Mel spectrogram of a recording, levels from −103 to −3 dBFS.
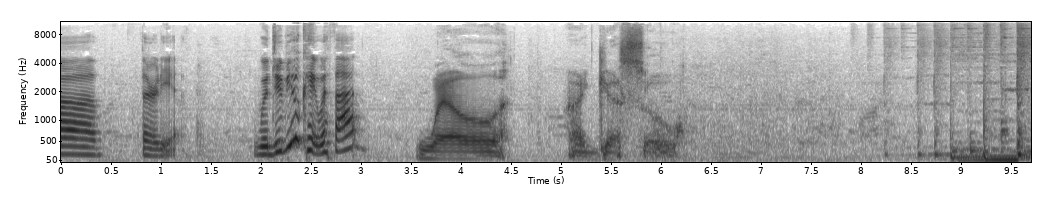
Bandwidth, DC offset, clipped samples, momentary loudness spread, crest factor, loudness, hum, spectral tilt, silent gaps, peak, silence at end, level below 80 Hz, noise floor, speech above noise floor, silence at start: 11 kHz; under 0.1%; under 0.1%; 23 LU; 20 dB; -24 LUFS; none; -4 dB/octave; none; -6 dBFS; 0 s; -40 dBFS; -51 dBFS; 28 dB; 0 s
